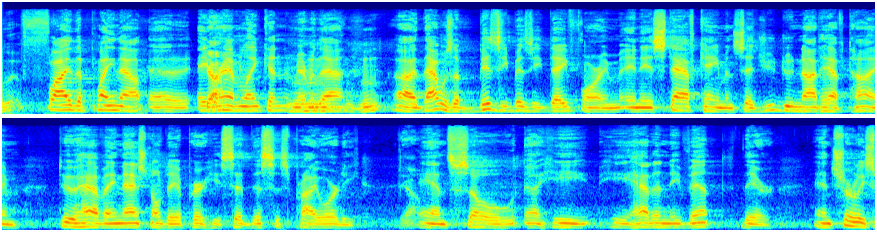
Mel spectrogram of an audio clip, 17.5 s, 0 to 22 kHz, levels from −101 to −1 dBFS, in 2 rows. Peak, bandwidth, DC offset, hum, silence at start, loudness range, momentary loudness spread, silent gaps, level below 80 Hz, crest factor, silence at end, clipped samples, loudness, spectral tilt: -10 dBFS; 17 kHz; under 0.1%; none; 0 s; 4 LU; 10 LU; none; -72 dBFS; 20 dB; 0 s; under 0.1%; -29 LUFS; -4 dB/octave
